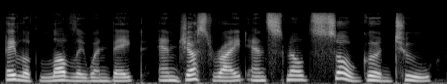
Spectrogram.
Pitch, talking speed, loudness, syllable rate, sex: 185 Hz, 175 wpm, -18 LUFS, 4.3 syllables/s, female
